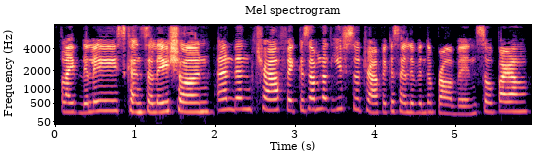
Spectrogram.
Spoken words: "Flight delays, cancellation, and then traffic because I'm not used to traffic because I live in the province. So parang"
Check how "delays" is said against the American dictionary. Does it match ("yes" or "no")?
no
